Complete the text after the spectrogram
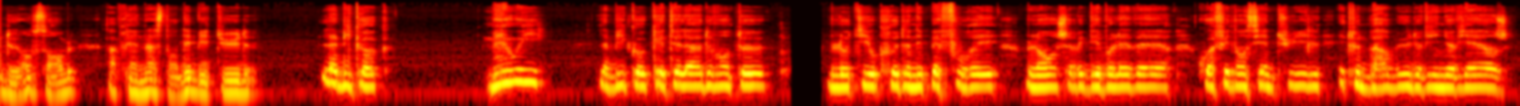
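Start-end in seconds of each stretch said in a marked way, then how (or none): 3.2-3.9 excited cry, pitched up; gasped, overjoyed discovery; joint exclamation. A narrator's reading. Both cry out on seeing the cottage. 4.9-13.2 raised, louder, eager read; breathless wonder at the cottage; excited narration. A narrator's reading. Narrator shares the joy of discovery.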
